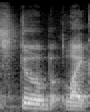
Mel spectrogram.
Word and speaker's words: Stubb: It's Alexander Stubb. That's how you pronounce it.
